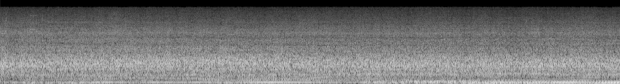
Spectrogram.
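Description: Steady rush of engine and airflow noise inside the cockpit of an F4U Corsair in flight, from its Pratt & Whitney R-2800 radial engine.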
